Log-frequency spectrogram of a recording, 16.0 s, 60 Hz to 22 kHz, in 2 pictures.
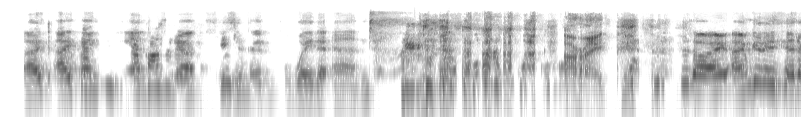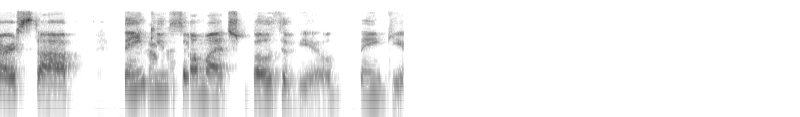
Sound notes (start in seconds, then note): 4.0 group laughter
